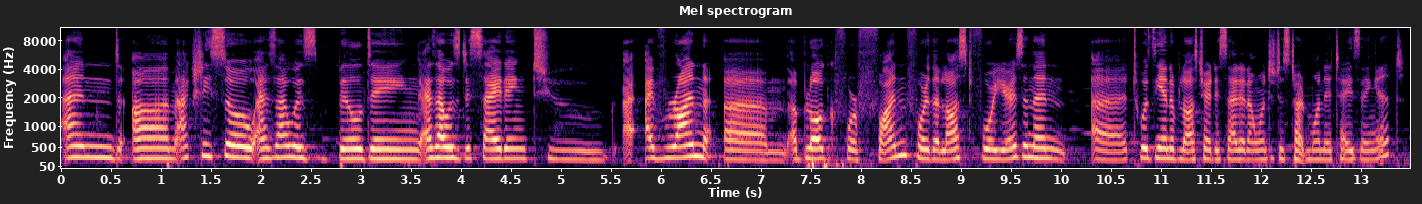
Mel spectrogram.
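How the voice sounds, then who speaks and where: A woman from Kenya with an accent she describes as a mix introduces herself from the audience. Her voice sits a little higher than usual, and she talks hesitantly, with frequent ums as she gathers her thoughts. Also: fairly even intonation, unhurried, hardly any pauses. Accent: mixed. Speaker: audience member, travel blogger. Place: theatre hall at a panel discussion.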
